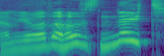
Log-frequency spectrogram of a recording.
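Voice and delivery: very high, loud, mascot-style cartoon voice. Introducing himself as the show's other host, in a Tony the Tiger voice. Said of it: "You sound like Tony the Tiger".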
